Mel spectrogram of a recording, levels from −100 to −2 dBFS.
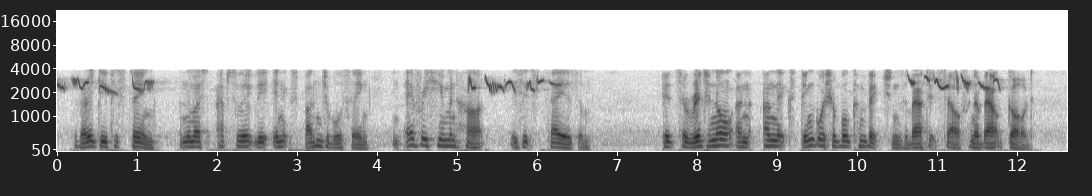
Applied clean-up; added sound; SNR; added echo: neural mask model Resemble Enhance denoiser.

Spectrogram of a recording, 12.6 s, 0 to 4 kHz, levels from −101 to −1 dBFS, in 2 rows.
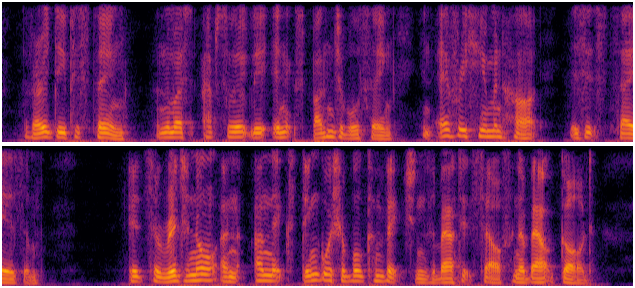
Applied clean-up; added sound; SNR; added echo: none; none; none; none.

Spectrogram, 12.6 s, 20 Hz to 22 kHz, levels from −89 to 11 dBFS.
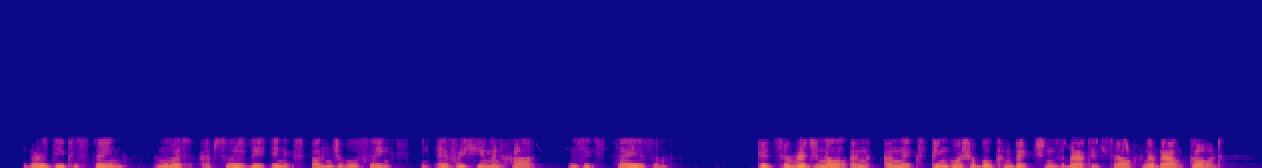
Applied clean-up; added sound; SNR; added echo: neural mask model DeepFilterNet 3.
